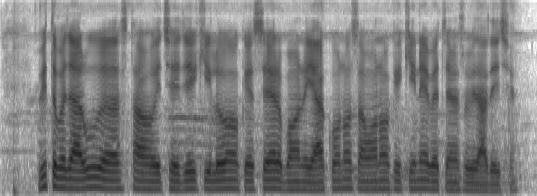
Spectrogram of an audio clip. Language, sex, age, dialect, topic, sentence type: Maithili, male, 18-24, Angika, banking, statement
